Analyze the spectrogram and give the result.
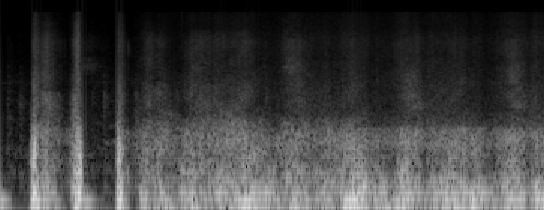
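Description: A hand grips and scratches a black foam windscreen on a standing microphone with fingertips and short nails, then both hands scratch its sides. A few sharp, close thumps open the clip, followed by a steady, dense, low rumbling scratch that swells and fades with no bright edge.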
